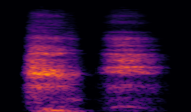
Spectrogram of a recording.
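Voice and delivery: short, voiceless scoffing laugh; a quick contemptuous huff of a laugh; scornful laugh. Acted. Daughter-in-law scoffs at mother-in-law.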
